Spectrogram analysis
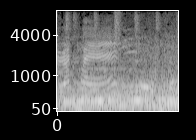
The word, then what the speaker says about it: raclette: Is that the correct way to pronounce? Raclette.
